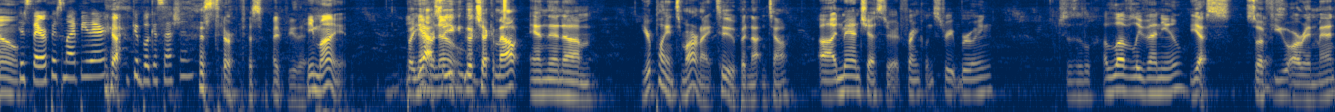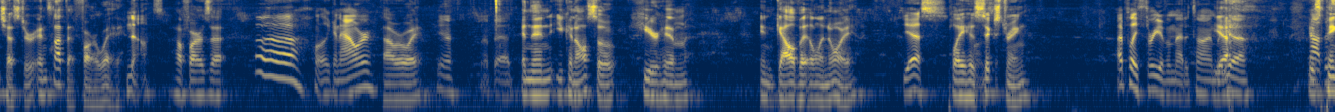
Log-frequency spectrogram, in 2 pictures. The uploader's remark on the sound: This bonus episode is from a live recording of The Groove Life Podcast that originally took place at Hospoda in Cedar Rapids on June 23rd, 2023. From our live show back in June - a short interview (followed by a musical performance).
